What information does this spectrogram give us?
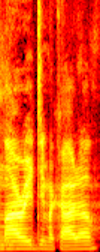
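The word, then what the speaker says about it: Emari Demercado: What is this guy's name? Amari DiMercado. I don't know if that's right, but it no, feels right. That's exactly right. That's exactly right. Yeah, that's exactly right. Amari DiMercado.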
